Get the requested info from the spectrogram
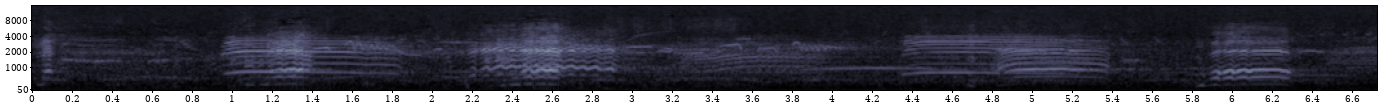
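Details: Several sheep bleat in turn, short and longer quavering baas spaced about a second apart, some overlapping, against a faint steady background hiss.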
